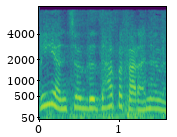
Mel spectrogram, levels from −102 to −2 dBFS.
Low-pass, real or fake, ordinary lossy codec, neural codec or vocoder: none; fake; none; codec, 16 kHz, 1.1 kbps, Voila-Tokenizer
